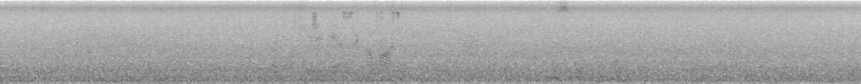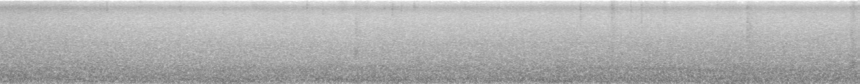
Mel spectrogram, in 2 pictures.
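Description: A river rushes over rocks.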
